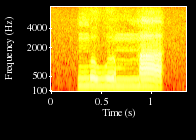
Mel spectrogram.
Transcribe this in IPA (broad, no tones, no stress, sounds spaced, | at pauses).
ŋ o w ʊ mː a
